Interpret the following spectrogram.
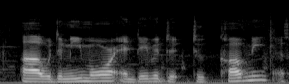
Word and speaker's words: Duchovny: Is The Joneses with Demi Moore and David Duchovny. That's how you say his name. I always say his name wrong.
